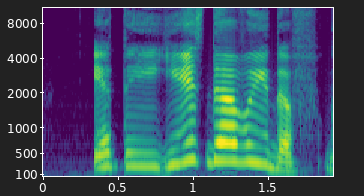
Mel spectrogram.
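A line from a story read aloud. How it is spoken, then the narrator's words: Loud question, young woman. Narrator (Russian): громко спросила девка в цветастой шальке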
